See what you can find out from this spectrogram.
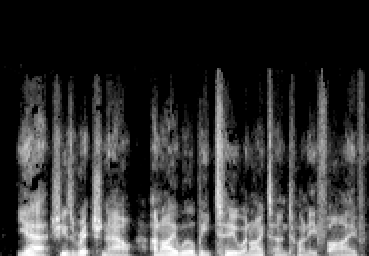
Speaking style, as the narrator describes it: she exclaimed in her boisterous, open way

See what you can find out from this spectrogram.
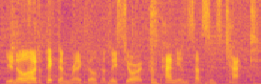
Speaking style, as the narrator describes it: Genhara kind of chuckles and says

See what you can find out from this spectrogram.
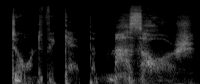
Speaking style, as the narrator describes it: whispers

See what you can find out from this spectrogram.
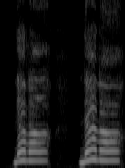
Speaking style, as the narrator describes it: cried

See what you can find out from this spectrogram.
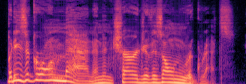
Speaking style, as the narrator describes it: said the farmer

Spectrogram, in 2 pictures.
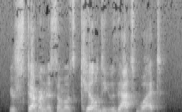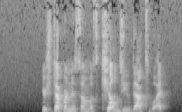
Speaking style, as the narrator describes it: snapped, my anger rising

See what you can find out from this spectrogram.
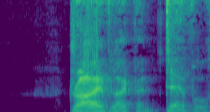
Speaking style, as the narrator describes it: he shouted

